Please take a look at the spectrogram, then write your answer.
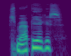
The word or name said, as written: smørbirkes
